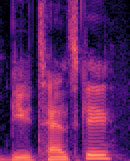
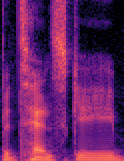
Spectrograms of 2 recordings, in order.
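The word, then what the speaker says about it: Butanski: name come from well my last name is butan ski and you know growing up people would always you know pronounce it wrong patinsky but in sky you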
